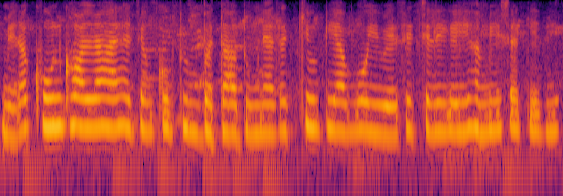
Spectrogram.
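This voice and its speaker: A woman voicing a fiercely loyal young woman in a fan-dubbed story, loud, accusing and demanding. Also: very high-pitched, little pitch movement, moderate pace, vocal fry, slight background noise. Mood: furious. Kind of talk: fan dub story voice acting. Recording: faint background music.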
